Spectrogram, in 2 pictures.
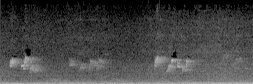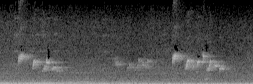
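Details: A red-whiskered bulbul practising its competition song gives repeated lively warbled phrases of two or three quick slurred notes, spaced about every one to two seconds, against a continuous low-pitched background rumble.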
